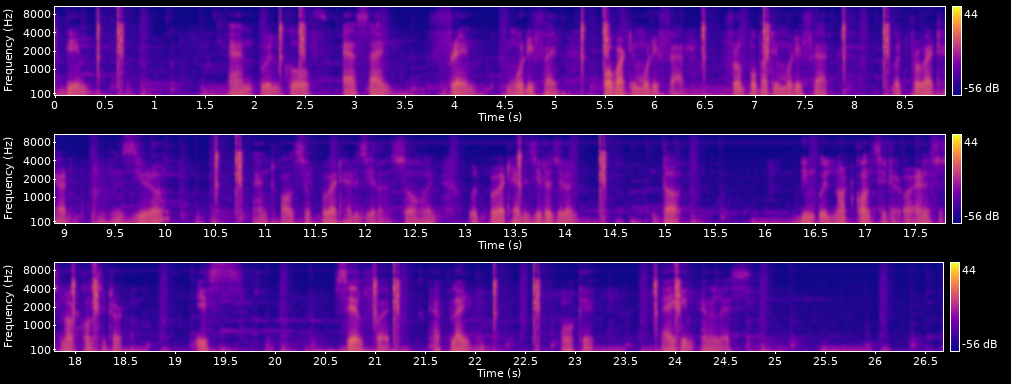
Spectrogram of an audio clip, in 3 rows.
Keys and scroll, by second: 9.3 0, 11.5 0.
